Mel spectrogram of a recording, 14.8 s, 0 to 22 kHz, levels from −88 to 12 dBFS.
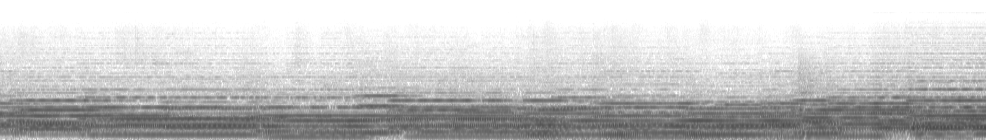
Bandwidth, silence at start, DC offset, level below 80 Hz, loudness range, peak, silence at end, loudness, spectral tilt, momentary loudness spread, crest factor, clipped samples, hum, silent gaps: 9.8 kHz; 0 s; under 0.1%; -42 dBFS; 2 LU; -8 dBFS; 0 s; -23 LUFS; -9.5 dB/octave; 4 LU; 14 dB; under 0.1%; none; none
